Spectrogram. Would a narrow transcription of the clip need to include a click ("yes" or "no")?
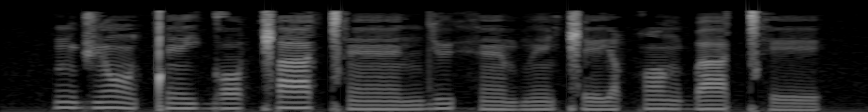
yes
